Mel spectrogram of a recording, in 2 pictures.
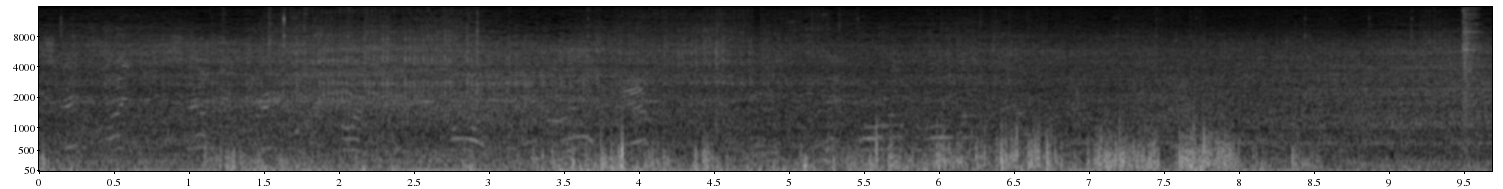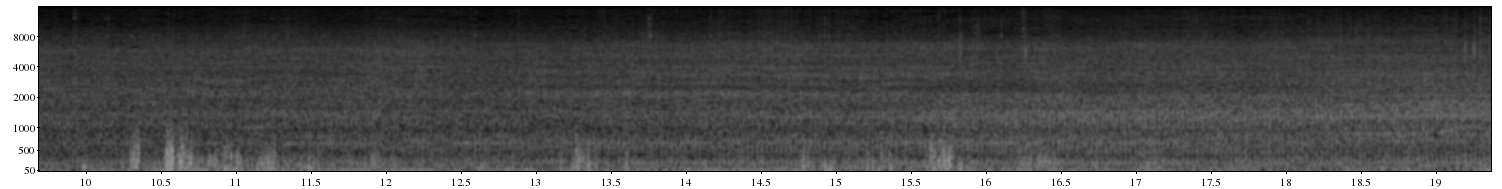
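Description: Indistinct voices of people nearby over a steady low outdoor rumble, the voices coming and going, most of them from about a second in to about eleven seconds in.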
